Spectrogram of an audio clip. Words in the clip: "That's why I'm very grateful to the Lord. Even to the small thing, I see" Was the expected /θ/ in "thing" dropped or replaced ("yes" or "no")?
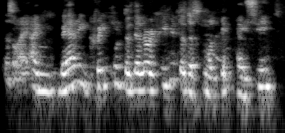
yes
